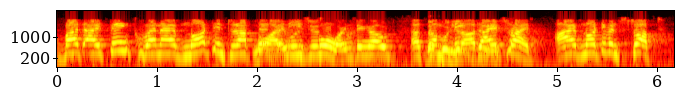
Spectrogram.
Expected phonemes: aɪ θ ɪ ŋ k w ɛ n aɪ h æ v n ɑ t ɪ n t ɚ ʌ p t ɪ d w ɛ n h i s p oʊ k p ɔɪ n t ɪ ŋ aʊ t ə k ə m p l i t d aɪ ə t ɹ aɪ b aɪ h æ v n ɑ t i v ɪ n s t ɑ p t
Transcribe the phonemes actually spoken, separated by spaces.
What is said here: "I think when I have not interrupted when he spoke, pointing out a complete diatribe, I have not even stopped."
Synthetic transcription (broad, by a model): aɪ t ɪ ŋ k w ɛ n aɪ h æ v n ɑ t ɪ n t ɚ ʌ p t ɪ d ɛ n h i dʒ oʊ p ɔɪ n t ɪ ŋ aʊ t ə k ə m l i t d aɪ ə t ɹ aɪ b aɪ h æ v n ɑ t i v ɪ n s t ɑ p t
